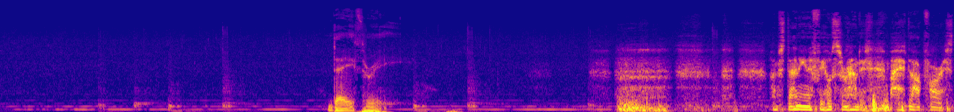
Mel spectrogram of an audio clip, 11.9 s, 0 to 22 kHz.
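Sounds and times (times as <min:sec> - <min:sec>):
low steady drone: 0:00.0 - 0:11.8
speech: 0:04.2 - 0:05.0, 0:09.8 - 0:11.9
heavy ragged breathing: 0:06.6 - 0:09.7.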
